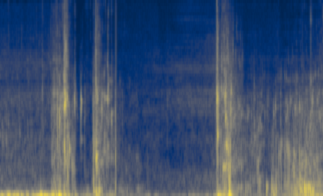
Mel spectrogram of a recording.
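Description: Water gurgles and bubbles underwater, muffled.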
